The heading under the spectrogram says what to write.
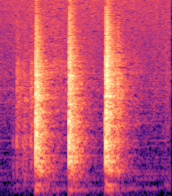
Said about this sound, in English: More insistent knocking.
